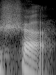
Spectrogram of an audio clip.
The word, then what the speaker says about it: ष: When you calling the Sa, at the same time roll tongue back, it will be Sha.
